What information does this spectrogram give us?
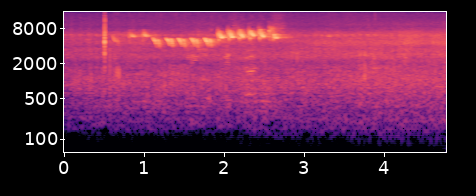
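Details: Male Pink-headed Warbler singing at a forest edge beside the Ocosingo Highway in Chiapas, Mexico, on 21 March 2014: a high, sweet trill of about a dozen quick slurred notes lasting under two seconds, over steady background hiss.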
